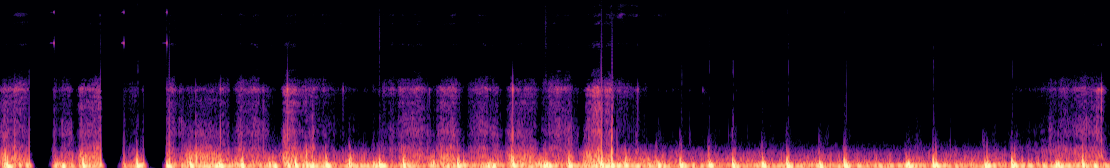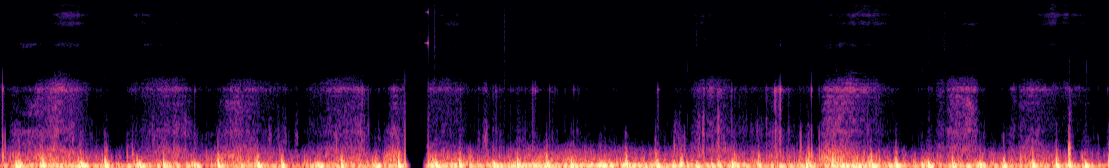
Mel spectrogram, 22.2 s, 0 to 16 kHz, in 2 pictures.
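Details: Heart sounds of an adult subject during rebreathing, 10-lead recording: steady, low, muffled thumps over a constant low hum.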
